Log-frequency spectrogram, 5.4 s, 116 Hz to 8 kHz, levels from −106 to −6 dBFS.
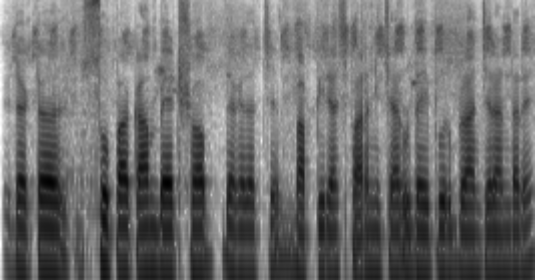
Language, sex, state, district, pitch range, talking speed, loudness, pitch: Bengali, male, Tripura, South Tripura, 125-130 Hz, 155 wpm, -18 LUFS, 125 Hz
